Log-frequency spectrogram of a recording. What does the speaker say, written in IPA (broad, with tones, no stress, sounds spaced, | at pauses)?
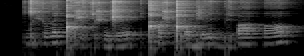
d o˧ ç u˧ ð ɛ˥ ɡ͡ǃ o˧ ʒ ɛ̤˩ c ʏ˩ ʃ n d͡ʒ e˩˧ | ǃʰ ɒ˧ ʃ ǃʰ ɔ˩ bʲ e˩˧ ð i˩ ɡ͡b e̤˩˧ ʔ ɒ˧ | ɔ˧˥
